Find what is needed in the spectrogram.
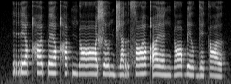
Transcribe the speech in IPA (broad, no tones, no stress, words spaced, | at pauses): reqʰəɪ̯ pɛqʰək ŋɡɑː ɕəʊ̯nd͡ʒarsɑə̯qʼɛː ŋɡɑ ɓeʊ̯ɡekɑə̯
